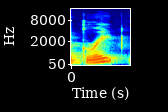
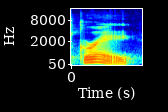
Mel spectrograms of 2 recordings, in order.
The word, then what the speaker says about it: great: a gray car but the word great has a T and we pronounce it with a stop T it's a great car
